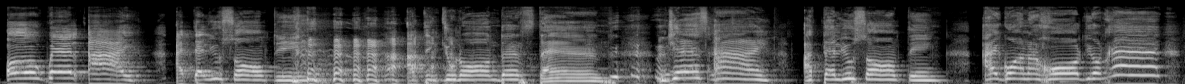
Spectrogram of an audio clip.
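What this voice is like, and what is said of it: Accented singing imitating a band singer. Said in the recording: “This guy with the accent was doing it.”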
